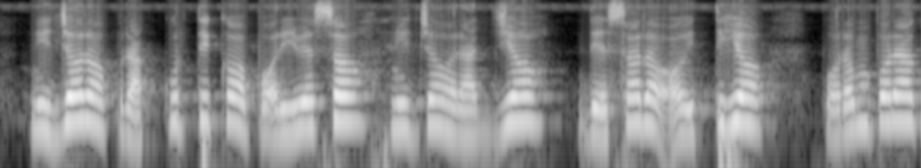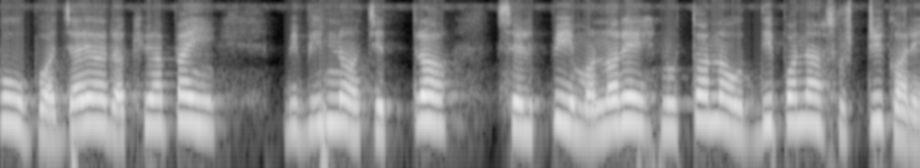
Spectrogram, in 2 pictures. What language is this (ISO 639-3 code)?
ori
